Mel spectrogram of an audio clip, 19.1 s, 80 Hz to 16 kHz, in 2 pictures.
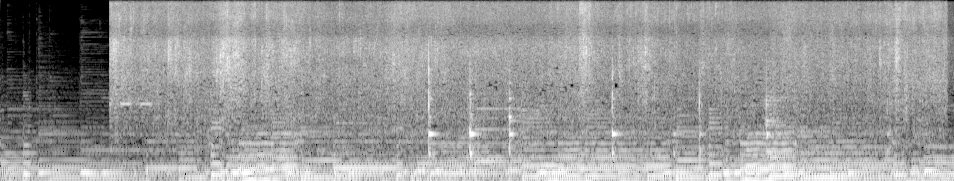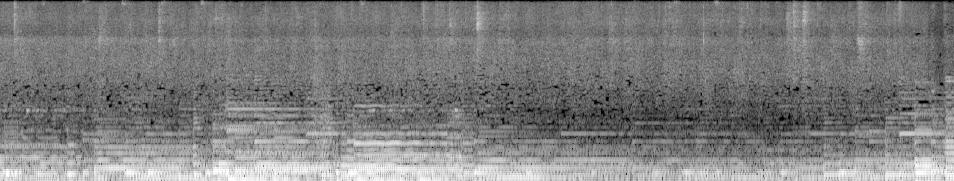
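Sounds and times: soft guitar music: 0.0s - 19.0s
bacon sizzling in a skillet: 1.1s - 19.0s
wooden spoon stirring: 1.7s - 9.4s.

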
